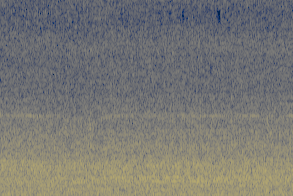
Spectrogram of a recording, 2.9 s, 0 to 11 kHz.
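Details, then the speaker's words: 2006 Cadillac CTS 3.6L VVT after a near-full rebuild (timing chains, guides, gears, valve job), originally with low power and chain noise: a soft, even idle with a steady low pulse and no chain rattle or ticking; normal idle. "We let it run and get all the bugs out, but we're good to go, man."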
